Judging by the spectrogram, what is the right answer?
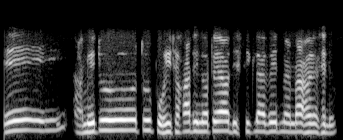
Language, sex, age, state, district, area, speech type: Assamese, male, 30-45, Assam, Golaghat, urban, conversation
